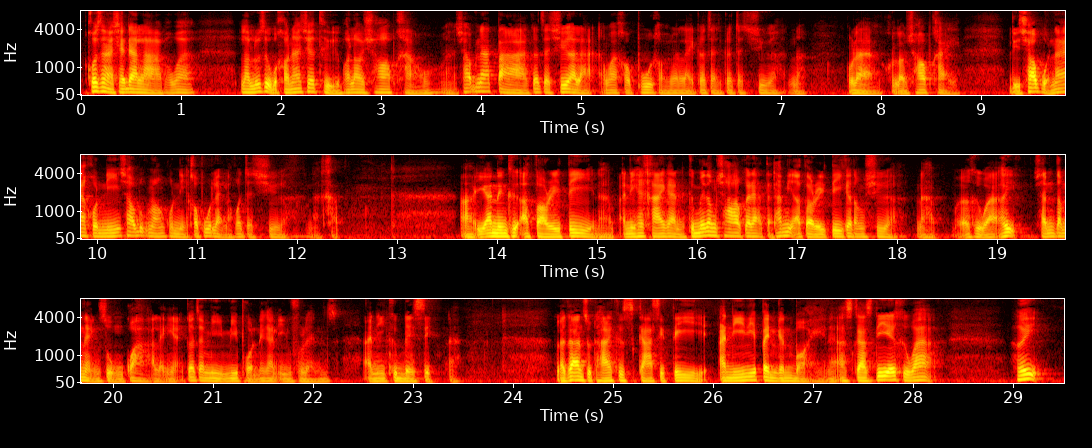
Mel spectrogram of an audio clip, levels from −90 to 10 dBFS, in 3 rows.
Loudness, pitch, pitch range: -22 LUFS, 95 Hz, 85-110 Hz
